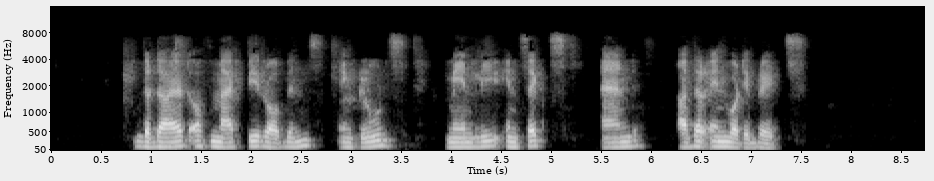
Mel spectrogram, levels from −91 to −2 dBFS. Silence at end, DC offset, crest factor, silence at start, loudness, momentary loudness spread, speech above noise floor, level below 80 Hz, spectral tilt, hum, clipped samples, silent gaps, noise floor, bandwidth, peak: 1.25 s; under 0.1%; 20 dB; 0.75 s; -20 LUFS; 16 LU; 67 dB; -56 dBFS; -6 dB/octave; none; under 0.1%; none; -87 dBFS; 8.2 kHz; -2 dBFS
